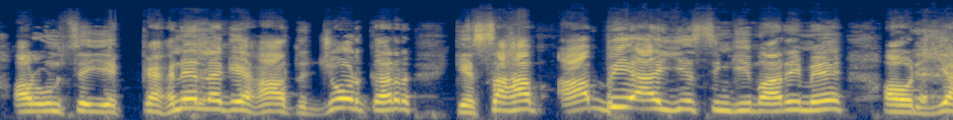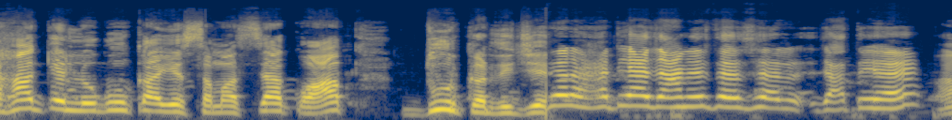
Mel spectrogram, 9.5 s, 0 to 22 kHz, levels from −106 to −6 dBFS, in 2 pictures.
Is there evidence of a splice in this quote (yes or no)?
yes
